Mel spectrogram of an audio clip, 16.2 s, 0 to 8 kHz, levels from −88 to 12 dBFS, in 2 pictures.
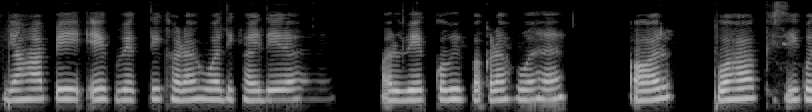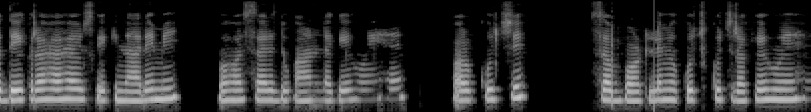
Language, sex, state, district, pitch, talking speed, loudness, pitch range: Hindi, female, Chhattisgarh, Balrampur, 230 Hz, 160 wpm, -21 LUFS, 225-240 Hz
